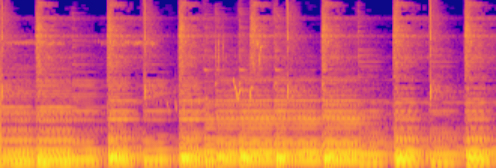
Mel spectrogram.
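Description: Background music: acoustic guitar strummed in a steady rhythm.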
